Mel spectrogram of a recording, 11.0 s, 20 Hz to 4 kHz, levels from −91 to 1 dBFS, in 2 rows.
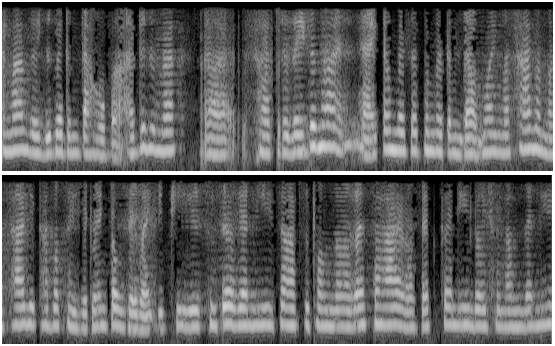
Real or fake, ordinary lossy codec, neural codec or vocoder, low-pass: fake; AAC, 16 kbps; codec, 16 kHz, 1 kbps, FreqCodec, smaller model; 3.6 kHz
